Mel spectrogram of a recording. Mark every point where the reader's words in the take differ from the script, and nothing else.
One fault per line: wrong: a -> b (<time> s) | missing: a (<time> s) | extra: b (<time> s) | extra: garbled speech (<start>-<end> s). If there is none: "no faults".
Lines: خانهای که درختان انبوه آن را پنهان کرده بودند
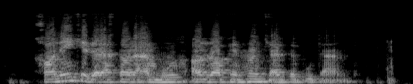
no faults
